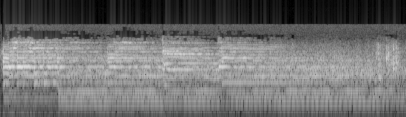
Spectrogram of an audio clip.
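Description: A large bell rings loudly, struck several times with each deep, resonant toll overlapping the long humming sustain of the last. No voices are heard.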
